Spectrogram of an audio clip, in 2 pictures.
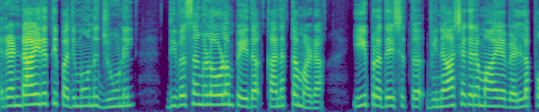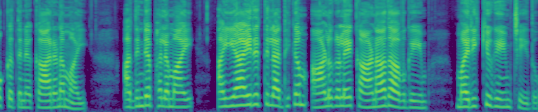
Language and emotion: Malayalam, neutral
